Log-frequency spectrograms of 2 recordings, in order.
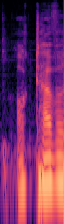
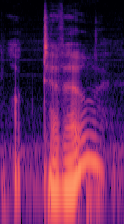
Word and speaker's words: octavo: an octavo an octavo octavo size my pronunciation is very American so octavo hello Emma octavo octavo the a is what's important there all right an octo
